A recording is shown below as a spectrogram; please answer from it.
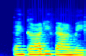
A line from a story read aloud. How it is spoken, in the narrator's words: she whispers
